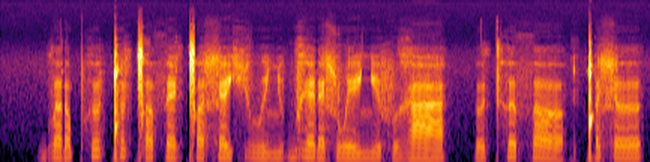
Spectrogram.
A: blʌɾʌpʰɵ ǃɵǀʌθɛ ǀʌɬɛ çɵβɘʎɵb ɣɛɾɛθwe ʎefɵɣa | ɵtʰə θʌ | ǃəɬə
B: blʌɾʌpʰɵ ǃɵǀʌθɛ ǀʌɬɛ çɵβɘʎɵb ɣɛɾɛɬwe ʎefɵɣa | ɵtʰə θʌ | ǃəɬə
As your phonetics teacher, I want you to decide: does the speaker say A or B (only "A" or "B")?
B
